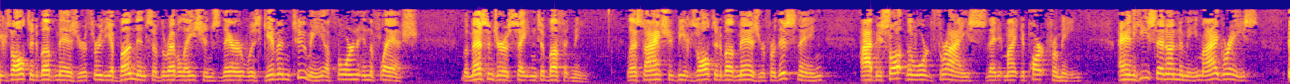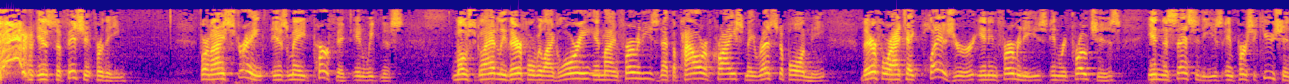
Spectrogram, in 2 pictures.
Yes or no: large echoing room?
yes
